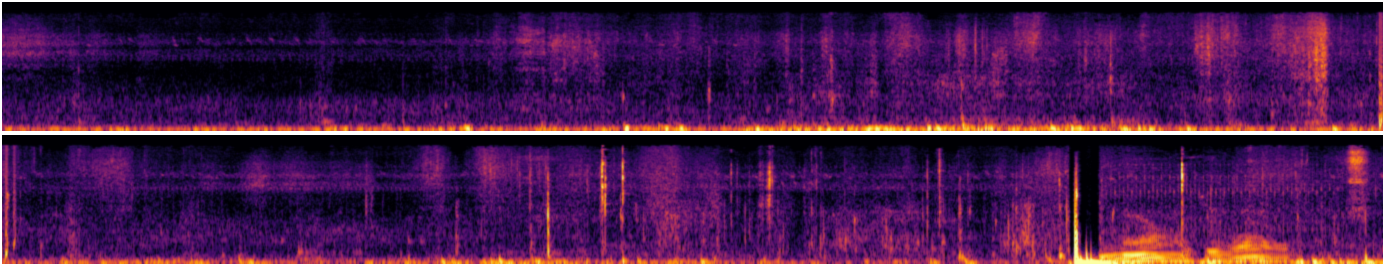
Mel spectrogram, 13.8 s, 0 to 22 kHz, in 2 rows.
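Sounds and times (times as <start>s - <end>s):
pair of horses walking with hooves clopping: 0.3s - 13.7s.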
